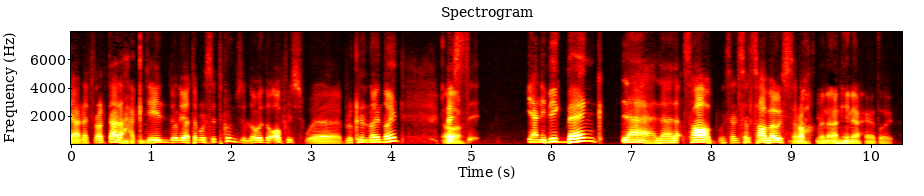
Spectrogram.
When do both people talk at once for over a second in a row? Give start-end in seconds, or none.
none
